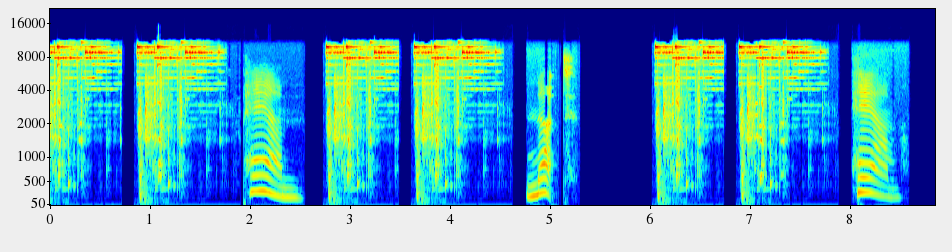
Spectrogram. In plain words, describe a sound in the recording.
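Wooden crates crack and splinter apart.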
